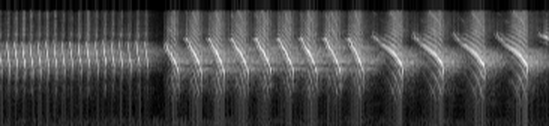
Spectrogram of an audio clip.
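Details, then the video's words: Canary singing hard to tutor other birds: a rapid, even high trill lasting a second, then slower, louder, broad downward-swooping notes about three per second. "SUARA KENARI GACOR AMPUH UNTUK MASTERAN"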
